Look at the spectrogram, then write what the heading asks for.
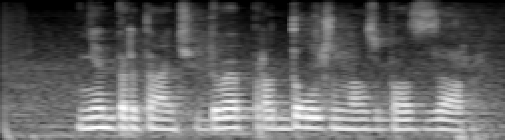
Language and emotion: Russian, angry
